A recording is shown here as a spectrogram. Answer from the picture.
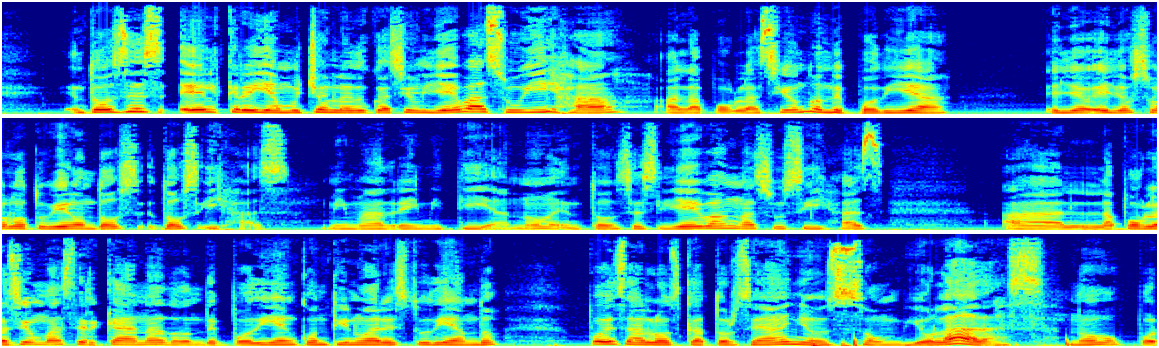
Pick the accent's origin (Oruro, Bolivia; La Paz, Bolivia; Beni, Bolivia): La Paz, Bolivia; San José de Uchupiamona; mi pueblo, por eso se llama San José de Uchupiamona, ¿no?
